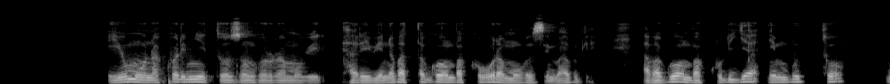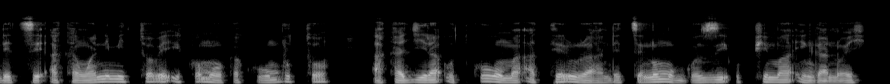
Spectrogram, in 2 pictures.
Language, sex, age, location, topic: Kinyarwanda, male, 25-35, Kigali, health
